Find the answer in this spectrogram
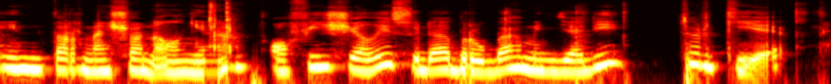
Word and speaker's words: Türkiye: Juni 2022 lalu sebutan negara ini secara internasionalnya officially sudah berubah menjadi Turkiye. Jadi bacanya itu bukan Turkiye tapi U-nya itu enggak kayak gini gitu.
